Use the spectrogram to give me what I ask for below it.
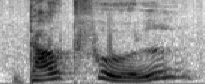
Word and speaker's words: doubtful: it's not subtle subtle this rule also applies to the words that have these words as their roots for example data data or inundated so the root word is date so dated indebted doubtful subtlety subtlety so in these cases also b is not pronounced that is b is silent when c is silent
